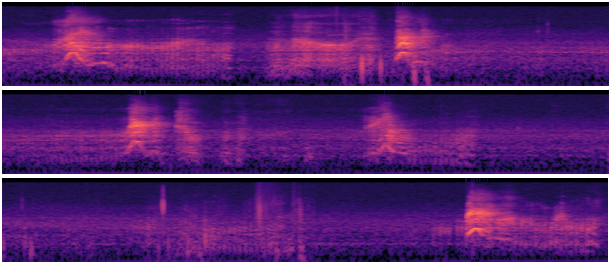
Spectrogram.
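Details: A Shih Tzu indoors, worked up while a young man plays with it, lets out bursts of snarling growls and rough barks every few seconds, separated by quieter stretches of faint rustling.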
